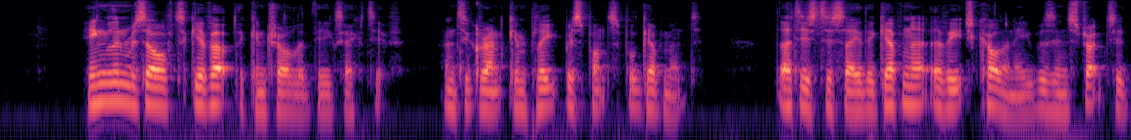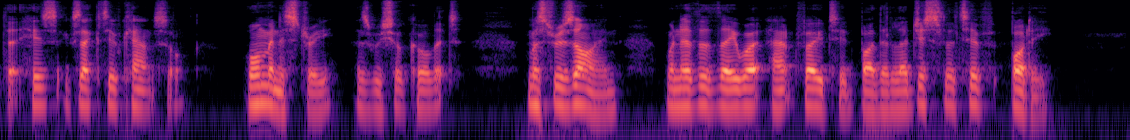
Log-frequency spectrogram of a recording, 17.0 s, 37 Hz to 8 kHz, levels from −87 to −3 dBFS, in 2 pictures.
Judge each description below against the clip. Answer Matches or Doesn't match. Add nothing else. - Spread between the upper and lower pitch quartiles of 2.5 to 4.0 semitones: Matches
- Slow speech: Doesn't match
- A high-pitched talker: Doesn't match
